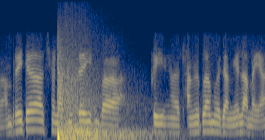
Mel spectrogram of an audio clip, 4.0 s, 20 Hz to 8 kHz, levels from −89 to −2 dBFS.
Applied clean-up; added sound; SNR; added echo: none; Explosion; -2 dB; none.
